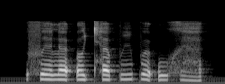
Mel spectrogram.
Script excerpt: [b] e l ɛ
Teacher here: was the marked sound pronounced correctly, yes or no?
no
